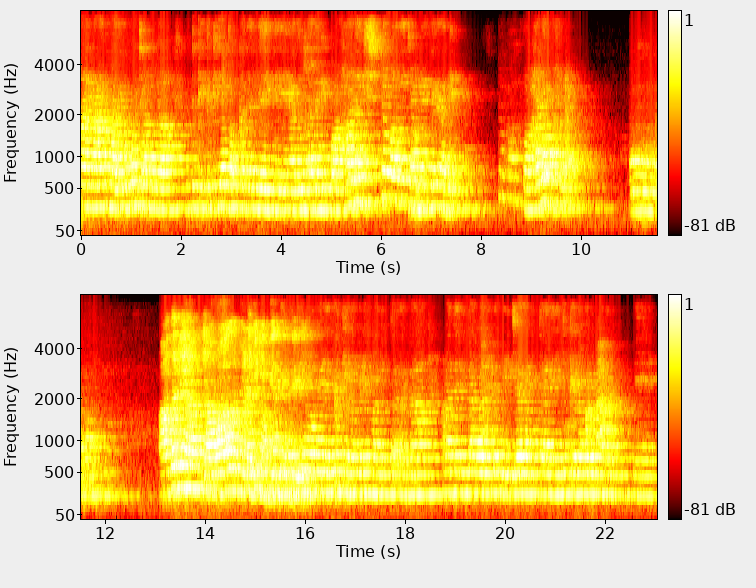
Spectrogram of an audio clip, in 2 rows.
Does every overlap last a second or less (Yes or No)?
No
